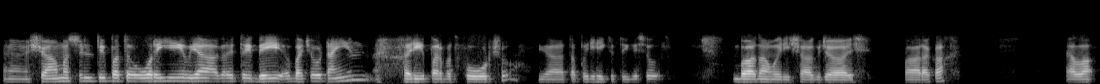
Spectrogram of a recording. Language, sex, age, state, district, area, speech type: Kashmiri, male, 30-45, Jammu and Kashmir, Srinagar, urban, conversation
